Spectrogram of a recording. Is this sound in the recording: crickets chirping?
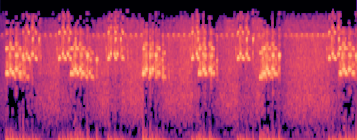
yes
